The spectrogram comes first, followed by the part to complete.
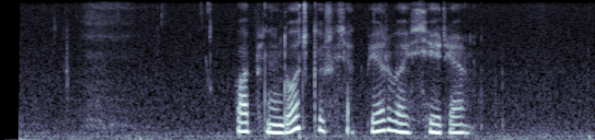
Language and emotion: Russian, neutral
